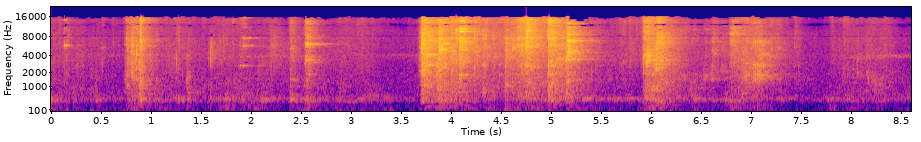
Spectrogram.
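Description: Footsteps crunching and scraping over debris on a rubble-strewn floor, with clinks. The steps come irregularly, and the loudest crunching runs for about a second and a half from just before the middle.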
